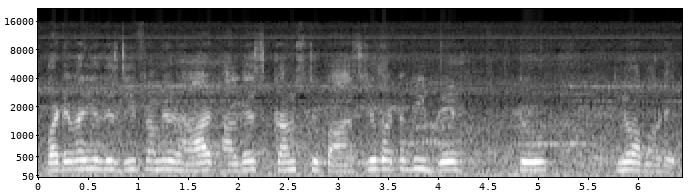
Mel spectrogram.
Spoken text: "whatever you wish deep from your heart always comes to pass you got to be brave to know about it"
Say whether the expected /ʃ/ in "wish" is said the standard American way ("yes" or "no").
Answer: no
